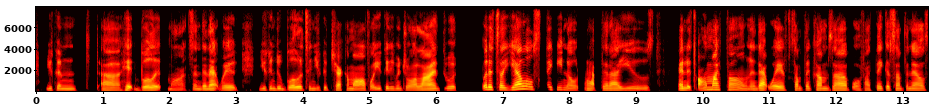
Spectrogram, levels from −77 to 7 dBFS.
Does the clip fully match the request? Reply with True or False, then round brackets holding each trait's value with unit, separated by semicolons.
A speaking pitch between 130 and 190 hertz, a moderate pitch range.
True (140 Hz; 3.0 semitones)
